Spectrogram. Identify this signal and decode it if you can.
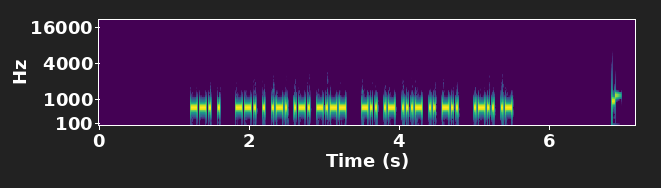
Morse code, heard as a keyed tone, about 40 wpm, 700 Hz. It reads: GE GERRY DAVID LA
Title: K1USN SST QSO Practice - 40wpm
